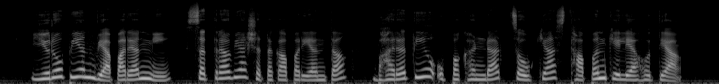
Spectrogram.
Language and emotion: Marathi, neutral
